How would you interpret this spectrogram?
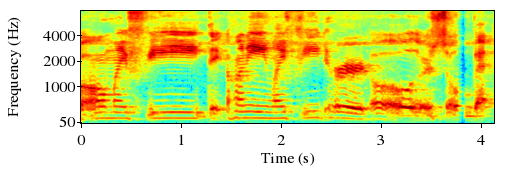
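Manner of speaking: high, slow, drawn-out whine; hammed-up moan for sympathy; mock whining complaint. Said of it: "if I was to call her and go".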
